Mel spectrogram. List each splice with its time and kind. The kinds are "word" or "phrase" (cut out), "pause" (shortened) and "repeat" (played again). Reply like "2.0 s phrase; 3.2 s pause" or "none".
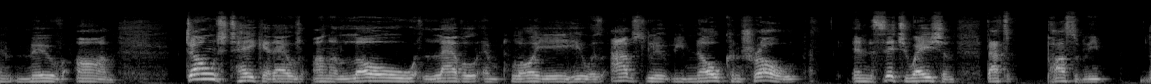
none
